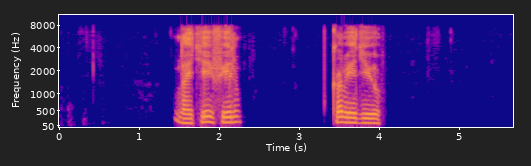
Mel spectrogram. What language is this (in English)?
Russian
